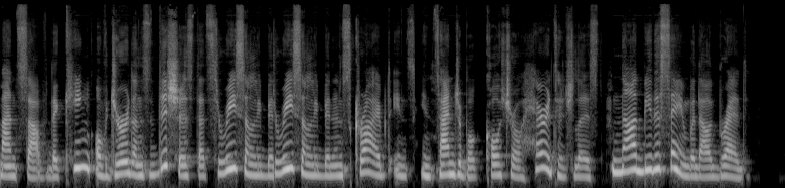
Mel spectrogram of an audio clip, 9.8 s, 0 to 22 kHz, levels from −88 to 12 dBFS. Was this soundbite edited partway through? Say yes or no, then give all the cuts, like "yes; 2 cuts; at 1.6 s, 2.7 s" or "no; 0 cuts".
yes; 3 cuts; at 3.4 s, 5.2 s, 7.6 s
